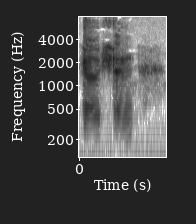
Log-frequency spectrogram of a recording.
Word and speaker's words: Goshen: Probably because my life in, and it's pronounced Goshen, my life in Goshen was so narrow.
